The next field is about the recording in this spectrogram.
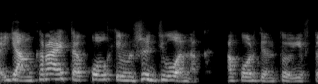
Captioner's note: speaks in Russian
